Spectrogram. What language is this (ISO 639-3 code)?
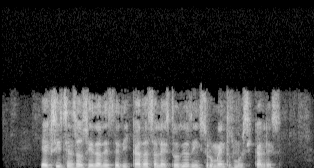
spa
